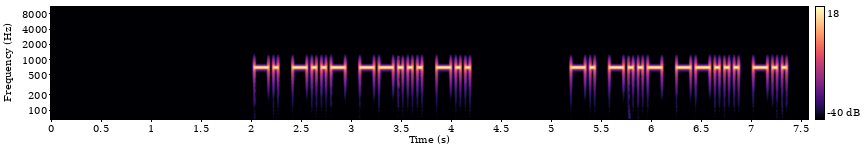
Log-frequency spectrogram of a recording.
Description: Morse code, heard as a keyed tone, about 25 wpm, 700 Hz. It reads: NX7D NX7D
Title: USA Call Signs - 4 Characters - Repeated 2x - 25wpm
